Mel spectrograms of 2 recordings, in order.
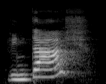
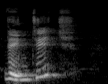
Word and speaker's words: vintage: Palabras que acaban con -age No se dice vintage, se dice vintage. No se dice village, se dice village. No se dice message, se dice message.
